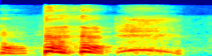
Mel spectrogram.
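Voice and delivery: high, loud giggle fit; burst of laughter. Real, not acted. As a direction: crack up laughing. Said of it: "I can't, like, keep a straight face".

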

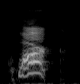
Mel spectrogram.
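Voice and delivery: high, blaring crow caw; piercing bird cry; loud crow squawk. A narrator's reading. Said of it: "perched on a tree with a loud".

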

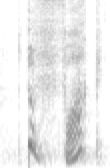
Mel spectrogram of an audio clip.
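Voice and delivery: high disbelieving what the fuck; mock shock. Friend reacting to the news with mock shock. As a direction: act floored by it. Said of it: "you're like".

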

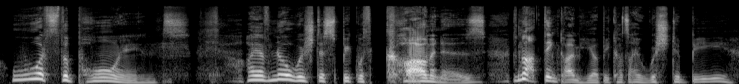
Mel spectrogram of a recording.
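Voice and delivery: slow, haughty regal delivery; deep regal voice. Acted. Haughty transfer student scorns commoners, regal voice. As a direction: speak like royalty above commoners. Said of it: "I'm just gonna go with a deep regal voice".

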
